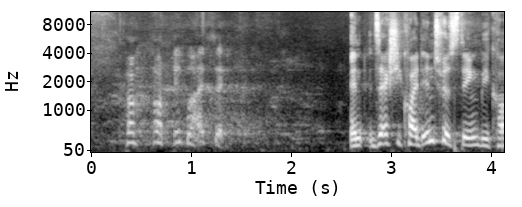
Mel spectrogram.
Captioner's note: laughter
